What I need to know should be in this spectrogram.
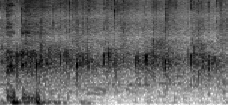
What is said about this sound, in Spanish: Un aplauso fuerte.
